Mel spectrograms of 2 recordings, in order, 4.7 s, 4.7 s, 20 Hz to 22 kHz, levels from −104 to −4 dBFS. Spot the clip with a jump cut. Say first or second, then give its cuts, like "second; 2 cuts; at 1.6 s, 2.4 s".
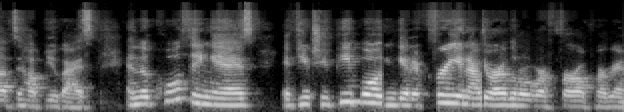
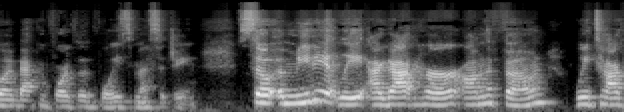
first; 4 cuts; at 2.3 s, 2.9 s, 3.2 s, 3.6 s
